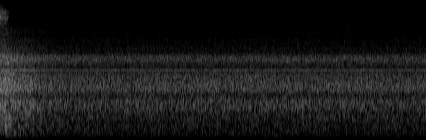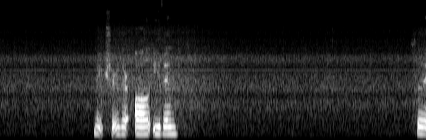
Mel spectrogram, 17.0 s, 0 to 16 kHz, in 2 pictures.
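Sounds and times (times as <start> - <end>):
faint steady hiss: 0.0 - 17.0.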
